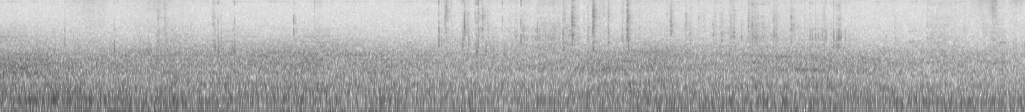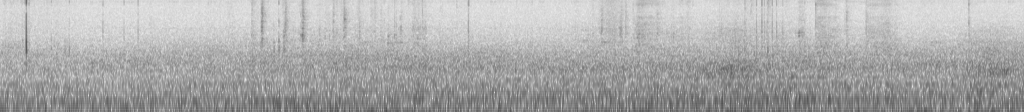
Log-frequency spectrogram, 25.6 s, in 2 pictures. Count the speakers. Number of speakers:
zero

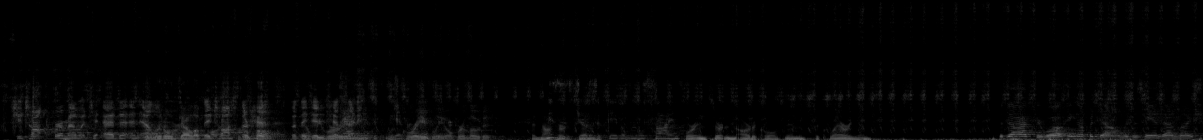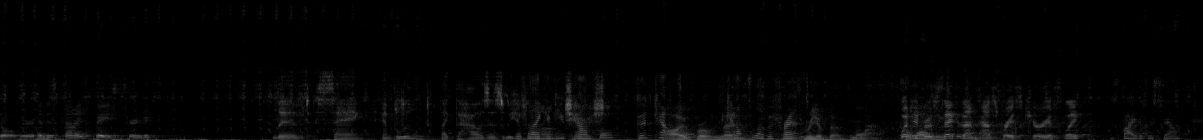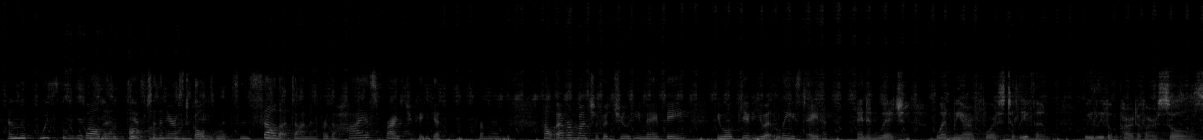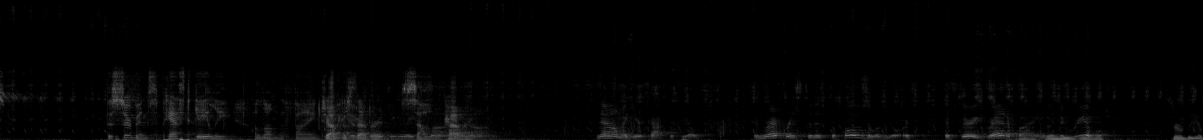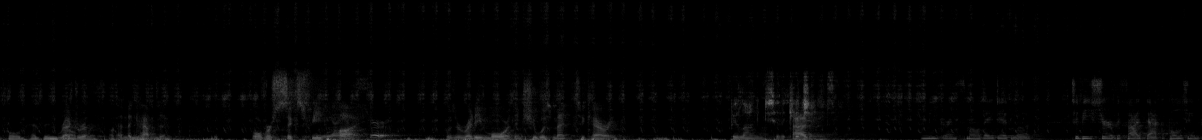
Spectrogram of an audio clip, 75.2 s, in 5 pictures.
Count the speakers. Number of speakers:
seven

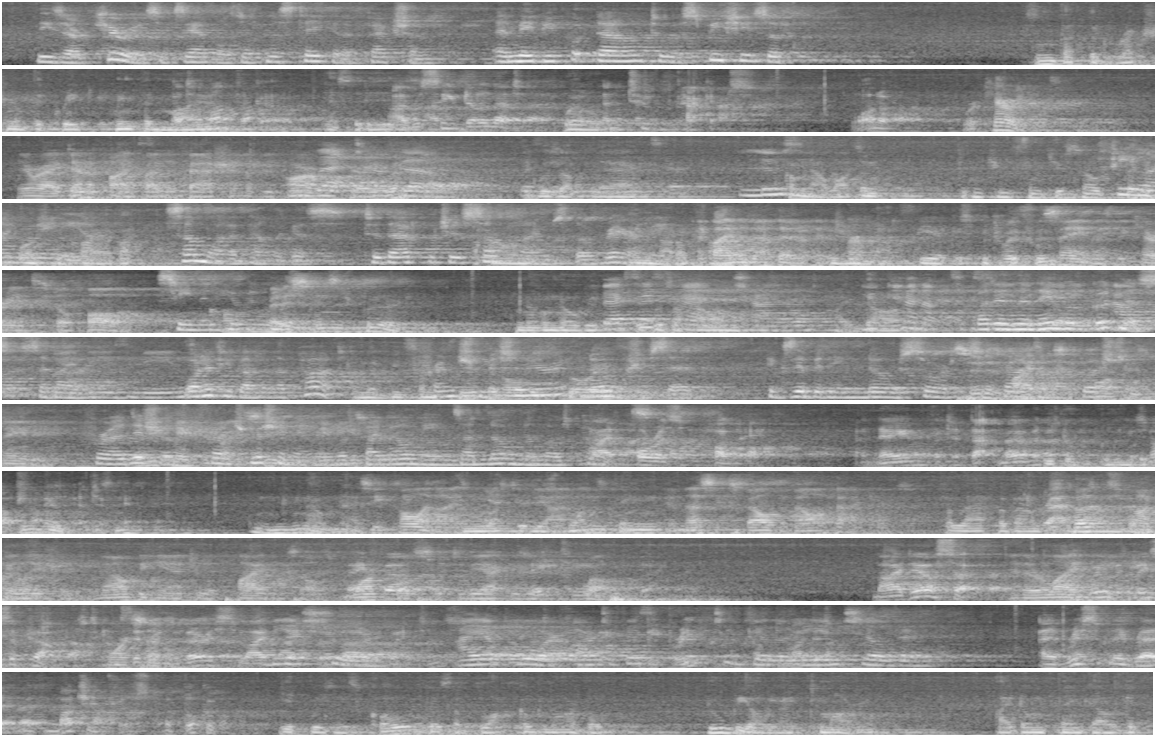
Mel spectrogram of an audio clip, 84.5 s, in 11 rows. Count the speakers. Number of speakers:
five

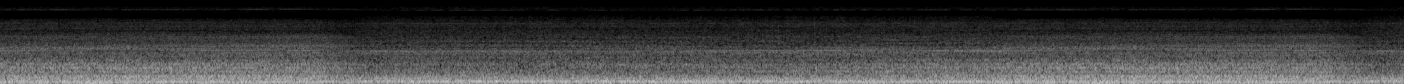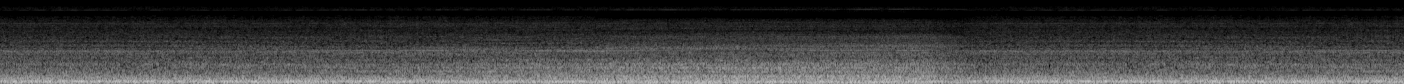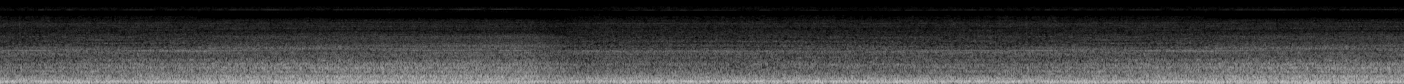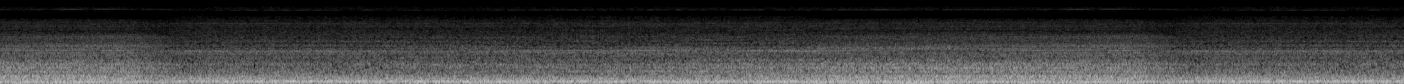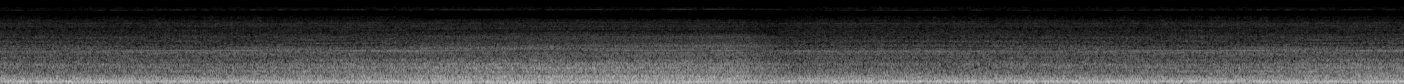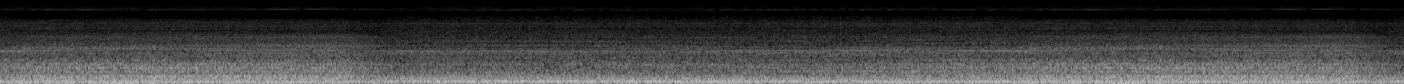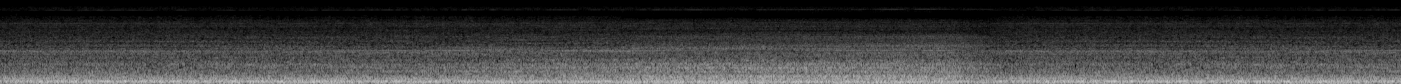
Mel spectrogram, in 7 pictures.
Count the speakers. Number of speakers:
zero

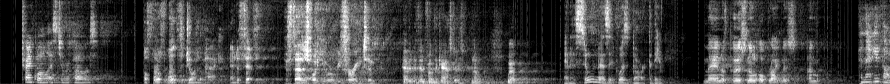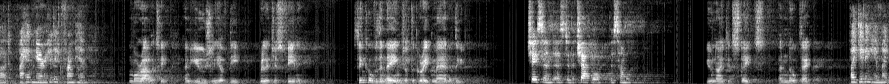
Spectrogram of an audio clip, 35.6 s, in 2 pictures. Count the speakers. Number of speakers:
seven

